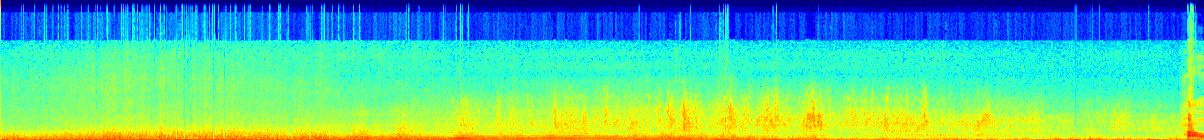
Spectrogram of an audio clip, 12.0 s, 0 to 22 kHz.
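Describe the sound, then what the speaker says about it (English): Cessna Grand Caravan turboprop landing on runway 15 at Anchorage in gusty winds, a steady loud propeller drone with rising harmonic tones, heavy wind buffeting the microphone throughout. "let's go over to the Grand Caravan coming in"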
